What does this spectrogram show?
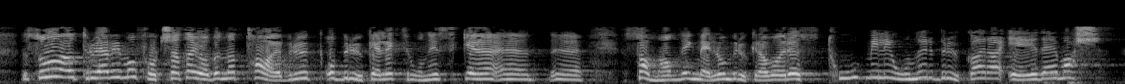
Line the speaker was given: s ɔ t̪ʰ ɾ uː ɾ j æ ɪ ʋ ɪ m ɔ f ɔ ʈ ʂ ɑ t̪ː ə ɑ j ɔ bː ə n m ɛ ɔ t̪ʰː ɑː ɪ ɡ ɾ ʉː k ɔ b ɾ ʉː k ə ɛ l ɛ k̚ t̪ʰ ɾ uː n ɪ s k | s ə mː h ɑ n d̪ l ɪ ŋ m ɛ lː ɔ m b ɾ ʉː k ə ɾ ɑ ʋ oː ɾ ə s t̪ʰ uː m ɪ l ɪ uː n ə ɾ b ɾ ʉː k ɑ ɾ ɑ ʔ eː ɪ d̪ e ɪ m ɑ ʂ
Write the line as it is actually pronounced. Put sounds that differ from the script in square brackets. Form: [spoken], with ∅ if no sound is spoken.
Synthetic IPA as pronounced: s ɔ t̪ʰ ɾ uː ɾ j æ ɪ ʋ ɪ m ɔ f ɔ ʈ ʂ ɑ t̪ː ə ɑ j ɔ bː ə n m ɛ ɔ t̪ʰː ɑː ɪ [b] ɾ ʉː k ɔ b ɾ ʉː k ə ɛ l ɛ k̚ t̪ʰ ɾ uː n ɪ s k | s [ɑ] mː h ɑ n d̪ l ɪ ŋ m ɛ lː ɔ m b ɾ ʉː k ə ɾ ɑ ʋ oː ɾ ə s t̪ʰ uː m ɪ l ɪ uː n ə ɾ b ɾ ʉː k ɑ ɾ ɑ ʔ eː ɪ d̪ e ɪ m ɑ ʂ

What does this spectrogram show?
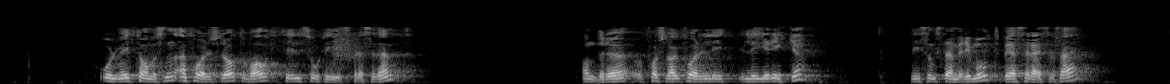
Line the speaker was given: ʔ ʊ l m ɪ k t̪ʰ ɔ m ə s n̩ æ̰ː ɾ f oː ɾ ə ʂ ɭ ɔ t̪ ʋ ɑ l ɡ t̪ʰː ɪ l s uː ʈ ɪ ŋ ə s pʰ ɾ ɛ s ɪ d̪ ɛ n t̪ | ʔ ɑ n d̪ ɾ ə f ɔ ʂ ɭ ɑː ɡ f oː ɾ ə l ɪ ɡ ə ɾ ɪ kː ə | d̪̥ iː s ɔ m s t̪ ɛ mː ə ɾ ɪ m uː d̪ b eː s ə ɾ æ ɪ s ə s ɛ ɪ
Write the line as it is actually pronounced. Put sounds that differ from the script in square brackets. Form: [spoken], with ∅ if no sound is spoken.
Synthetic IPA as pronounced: ʔ ʊ l m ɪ k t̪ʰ ɔ m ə s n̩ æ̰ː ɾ f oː ɾ ə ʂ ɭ ɔ t̪ ʋ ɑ l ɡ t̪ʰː ɪ l s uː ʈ ɪ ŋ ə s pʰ ɾ ɛ s ɪ d̪ ɛ n t̪ | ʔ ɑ n d̪ ɾ ə f ɔ ʂ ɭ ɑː ɡ f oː ɾ ə l ɪ ɡ ə ɾ ɪ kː ə | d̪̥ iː s ɔ m s t̪ ɛ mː ə ɾ ɪ m uː [t̪] b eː s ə ɾ æ ɪ s ə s [æ] ɪ

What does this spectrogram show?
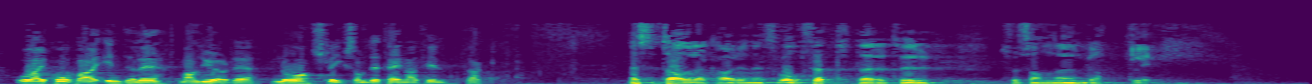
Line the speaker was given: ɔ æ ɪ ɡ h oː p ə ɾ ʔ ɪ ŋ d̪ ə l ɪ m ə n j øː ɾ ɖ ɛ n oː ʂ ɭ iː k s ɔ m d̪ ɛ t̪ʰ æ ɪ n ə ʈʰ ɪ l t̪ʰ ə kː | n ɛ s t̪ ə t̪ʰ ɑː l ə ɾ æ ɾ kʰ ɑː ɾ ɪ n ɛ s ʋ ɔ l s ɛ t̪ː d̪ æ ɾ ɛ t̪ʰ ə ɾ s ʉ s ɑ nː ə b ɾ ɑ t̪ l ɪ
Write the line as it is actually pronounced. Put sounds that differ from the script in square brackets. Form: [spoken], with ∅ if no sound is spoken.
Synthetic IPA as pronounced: ɔ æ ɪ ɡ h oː p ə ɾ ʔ ɪ [n] d̪ ə l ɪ m [ɑ] n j øː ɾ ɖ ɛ n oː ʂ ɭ iː k s ɔ m d̪ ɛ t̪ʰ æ ɪ n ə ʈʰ ɪ l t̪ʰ [ɑ] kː | n ɛ s t̪ ə t̪ʰ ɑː l ə ɾ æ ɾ kʰ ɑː ɾ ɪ n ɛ s ʋ ɔ l s ɛ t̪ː d̪ æ ɾ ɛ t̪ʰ ə ɾ s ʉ s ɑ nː ə b ɾ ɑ t̪ l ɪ

